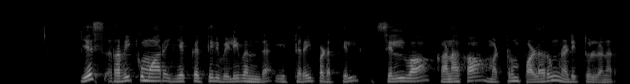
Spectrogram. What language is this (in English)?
Tamil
